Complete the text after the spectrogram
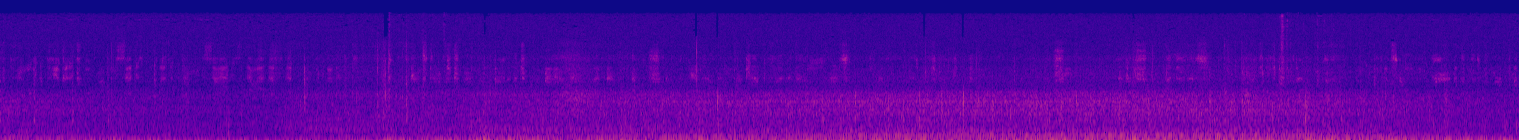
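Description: A car engine hums steadily and rumbles inside the car, slowing down and then picking up speed.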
